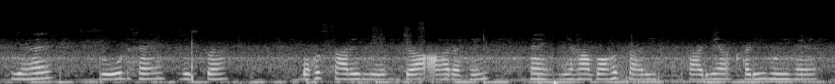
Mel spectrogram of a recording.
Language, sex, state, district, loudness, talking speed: Hindi, female, Bihar, East Champaran, -18 LUFS, 130 wpm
